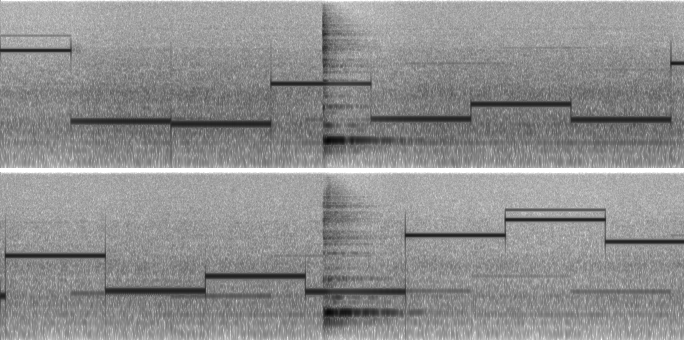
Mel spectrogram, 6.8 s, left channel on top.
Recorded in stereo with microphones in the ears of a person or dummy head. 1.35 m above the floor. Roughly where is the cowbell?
Left.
